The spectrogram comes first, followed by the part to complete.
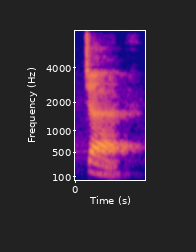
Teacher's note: जब आप च बोलोगे ना तो उच्चारण करने से पहले ही आपके जो मुखांग है ऐसे बंद हो जाएंगे कि हवा बाहर नहीं निकल पाएगी। ठीक है, इसलिए उनको निकलने में संघर्ष भी करना पड़ता है, इसलिए इनको स्पर्श संघर्षी व्यंजन कहा जाता है।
